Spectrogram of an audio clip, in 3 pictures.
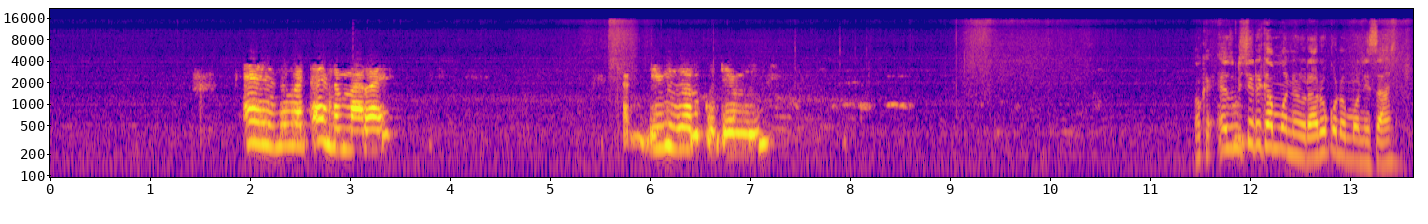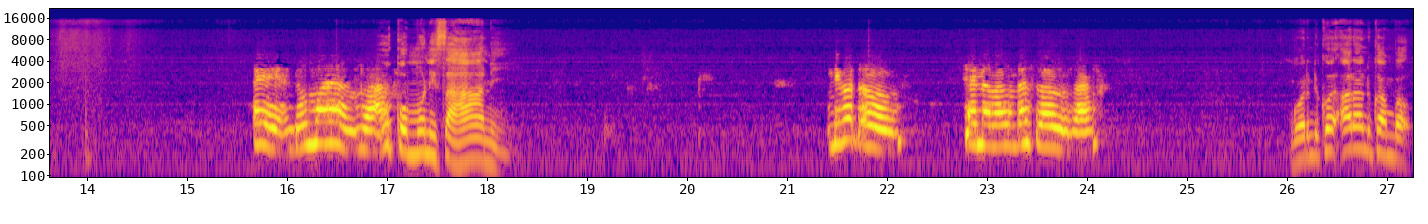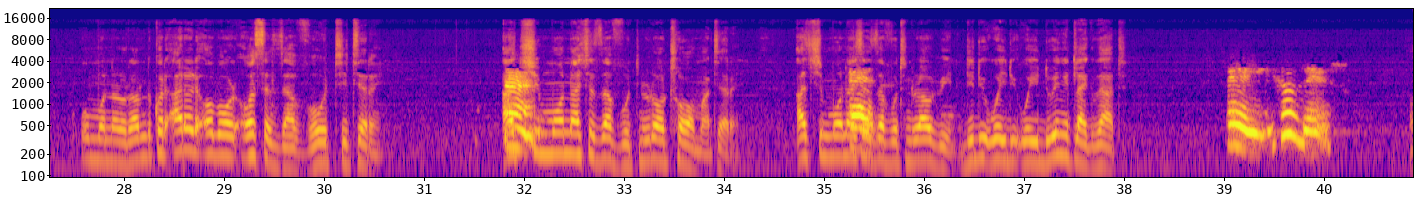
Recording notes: healing over the phone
